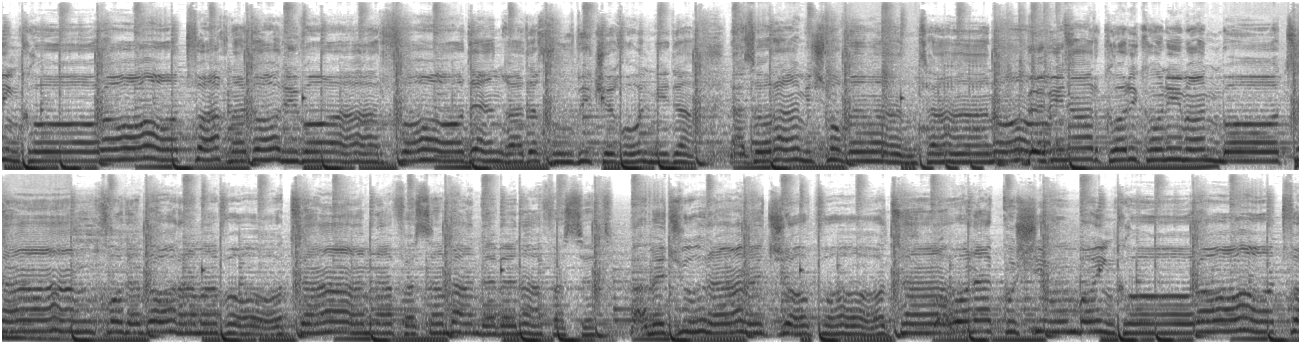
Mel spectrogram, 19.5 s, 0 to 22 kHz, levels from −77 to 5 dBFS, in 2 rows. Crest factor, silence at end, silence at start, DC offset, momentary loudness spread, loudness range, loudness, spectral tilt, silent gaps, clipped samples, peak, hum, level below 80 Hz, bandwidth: 10 dB; 0 s; 0 s; under 0.1%; 2 LU; 1 LU; -11 LUFS; -5 dB/octave; none; under 0.1%; 0 dBFS; none; -16 dBFS; over 20 kHz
